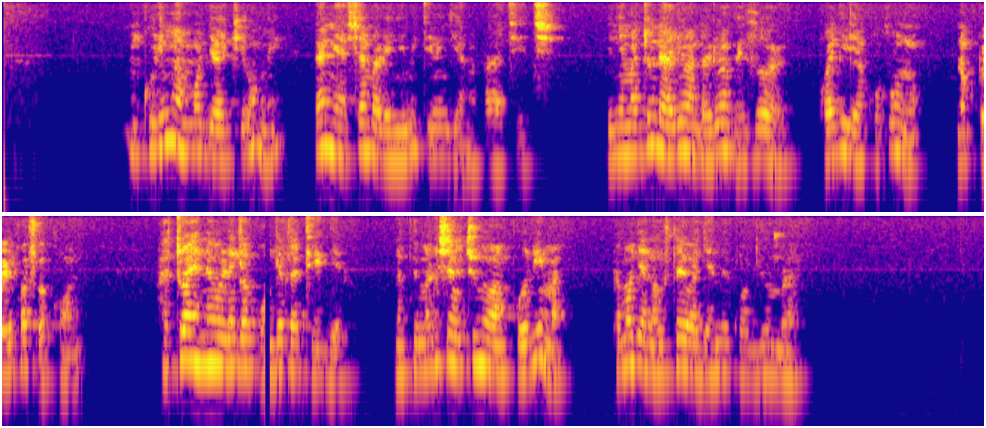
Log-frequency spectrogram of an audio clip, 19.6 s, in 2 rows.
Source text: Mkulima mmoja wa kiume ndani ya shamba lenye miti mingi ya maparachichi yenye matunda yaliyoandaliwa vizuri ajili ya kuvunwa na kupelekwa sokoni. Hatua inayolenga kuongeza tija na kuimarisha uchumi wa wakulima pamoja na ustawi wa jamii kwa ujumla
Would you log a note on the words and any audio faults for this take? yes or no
yes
